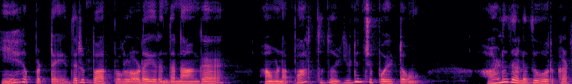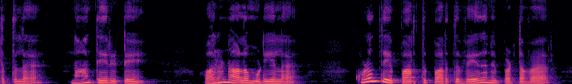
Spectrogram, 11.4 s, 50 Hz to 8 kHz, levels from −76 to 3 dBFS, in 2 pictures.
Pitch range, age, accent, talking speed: 165-220 Hz, 50-69, native, 100 wpm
